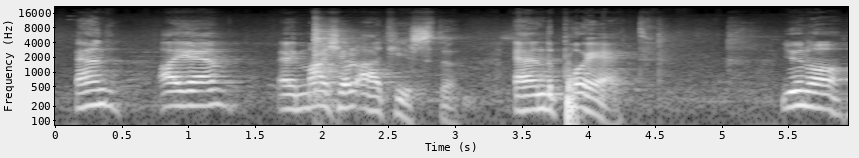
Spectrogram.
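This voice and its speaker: In a Korean accent, a man speaks with a high pitch. The recording carries audible room echo and noticeable background noise. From South Korea. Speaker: professor. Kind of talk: conference keynote speech. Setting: conference. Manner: halting, many fillers.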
